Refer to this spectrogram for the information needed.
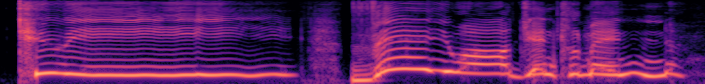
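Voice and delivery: very high singsong cooee; fluting, drawn-out greeting; trilling call. Acted. Missus Whitlow hailing the gentlemen, high and singsong. Mrs Whitlow calls out on arrival.

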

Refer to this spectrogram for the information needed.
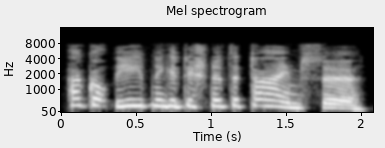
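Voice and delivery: high, tinny voice through a tube; far-off voice down a pipe; distant speaking tube. Acted. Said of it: "distant voice of Sergeant Littlebottom".

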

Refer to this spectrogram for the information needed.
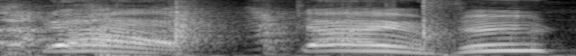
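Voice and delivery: high, loud yelp through laughter; loud mock outcry breaking into laughs; retold shock. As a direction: imitate a stunned friend, laughing.

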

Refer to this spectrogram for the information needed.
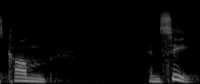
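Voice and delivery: Jesus inviting them into his life, tenderly; tender invitation. Retold or imitated. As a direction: let "and see" fall to a near hush. God's invitation to listeners.

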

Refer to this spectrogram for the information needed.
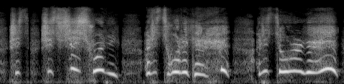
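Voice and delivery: very high panicked caller voice; frantic older lady. Retold or imitated. Imitating the lady afraid the dog gets hit, frantic and very high. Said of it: "This lady's, like, freaking out".

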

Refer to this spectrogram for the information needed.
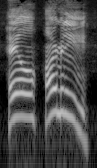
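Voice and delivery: high, loud, drawn-out hail; a slow public cry of homage; calling out. A narrator's reading. Unsure subjects to their queen, drawn-out hail. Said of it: "Unsure voices called out".

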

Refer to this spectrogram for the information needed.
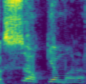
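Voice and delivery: high-pitched put-on Jamaican accent; mock Jamaican accent. Showing friends Jamaican cursing, mock accent. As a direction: swear in a hammed-up Jamaican accent. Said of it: "In Jamaica".

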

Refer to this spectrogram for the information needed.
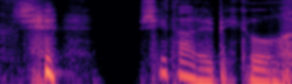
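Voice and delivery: soft, low-key put-on voice. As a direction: say it very softly, as a joke. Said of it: "So you're [name] now?".

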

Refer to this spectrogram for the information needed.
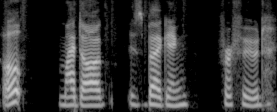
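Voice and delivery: usual speaking voice

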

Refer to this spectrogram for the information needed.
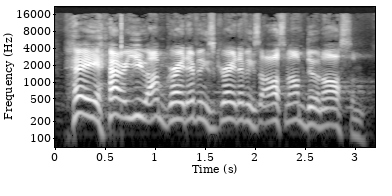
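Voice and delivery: overly upbeat church small talk; put-on cheerful greeting. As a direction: act like everything is awesome. Acts out his Sunday morning cheerful face.

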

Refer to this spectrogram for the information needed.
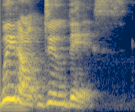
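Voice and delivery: loud motherly scold, fast at first; mock Mama Tina scolding. Mother Tina scolding her family, loud and firm. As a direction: lay down the law for the family. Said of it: "Mama Tina was like".

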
